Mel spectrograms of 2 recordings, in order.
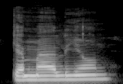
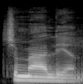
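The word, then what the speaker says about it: chameleon: Lizards में कैमेलियन या चमैलियन, दोनों प्रोनाउंसिएशंस ठीक हैं।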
